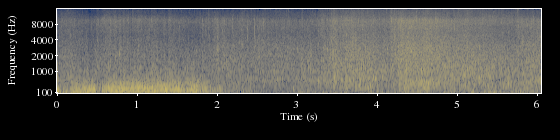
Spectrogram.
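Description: Wind buffeting the microphone, heaviest in the first two seconds, over the steady wash of small choppy waves lapping a lakeshore.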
